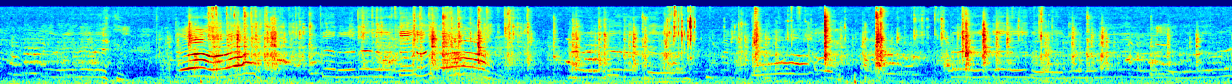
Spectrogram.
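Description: Metal chains of playground swings clinking and creaking as the swings go back and forth, with many short clicks and recurring wavering squeaks.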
